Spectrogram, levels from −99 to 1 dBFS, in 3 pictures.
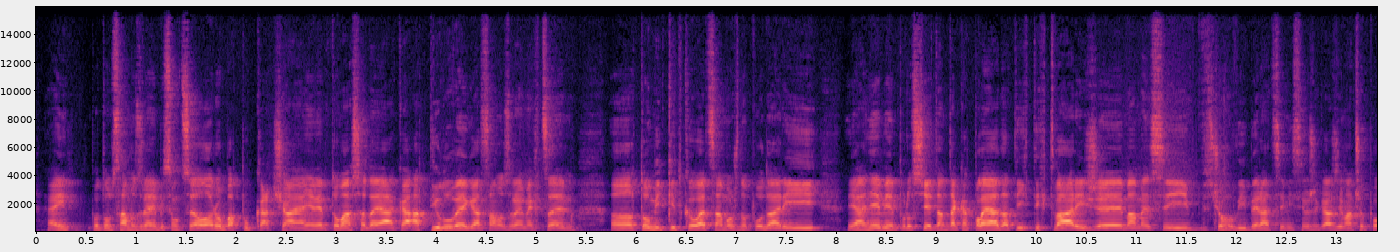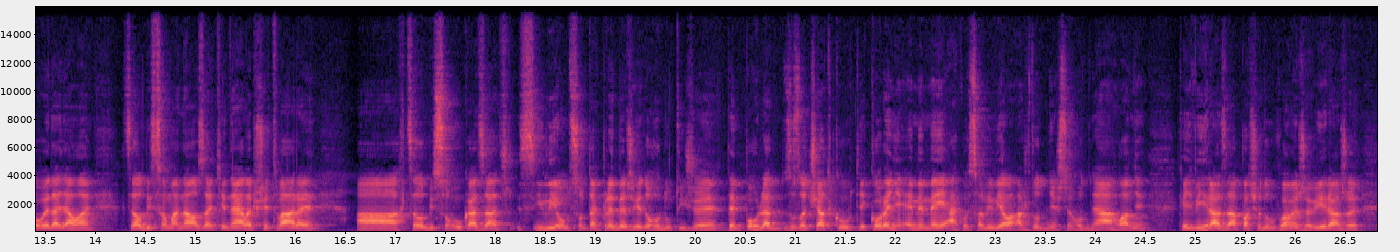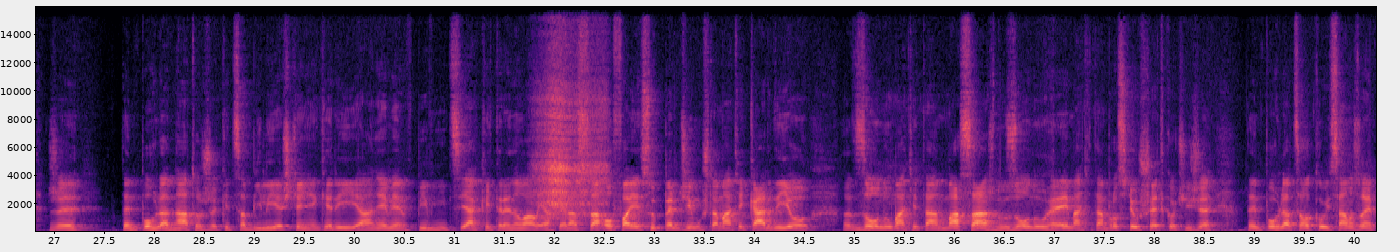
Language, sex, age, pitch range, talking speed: Slovak, male, 20-39, 115-130 Hz, 195 wpm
